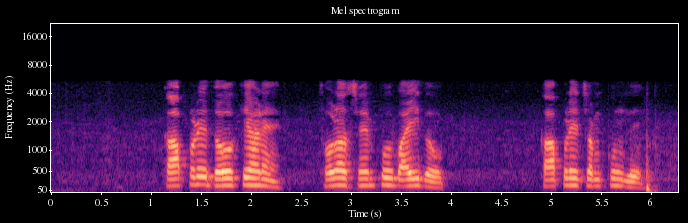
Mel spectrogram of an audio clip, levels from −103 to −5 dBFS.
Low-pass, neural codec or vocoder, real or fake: 5.4 kHz; codec, 16 kHz in and 24 kHz out, 2.2 kbps, FireRedTTS-2 codec; fake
